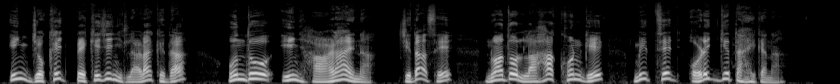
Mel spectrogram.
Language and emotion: Santali, surprised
